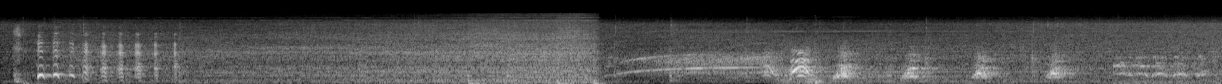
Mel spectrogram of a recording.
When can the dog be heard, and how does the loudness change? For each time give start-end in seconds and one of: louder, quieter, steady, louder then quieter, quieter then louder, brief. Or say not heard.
7.6-12.1 quieter.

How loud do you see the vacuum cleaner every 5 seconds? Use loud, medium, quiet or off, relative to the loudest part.
loud, loud, medium.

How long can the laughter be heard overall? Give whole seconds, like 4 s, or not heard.
2 s.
